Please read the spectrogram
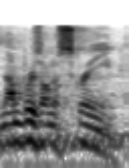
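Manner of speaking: usual speaking voice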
